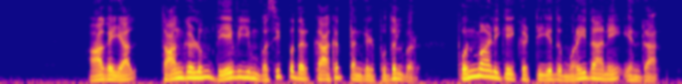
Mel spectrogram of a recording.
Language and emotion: Tamil, neutral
